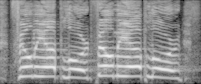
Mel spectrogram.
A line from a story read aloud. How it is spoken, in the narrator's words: he's like yelling, and as he's sobbing, he's yelling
